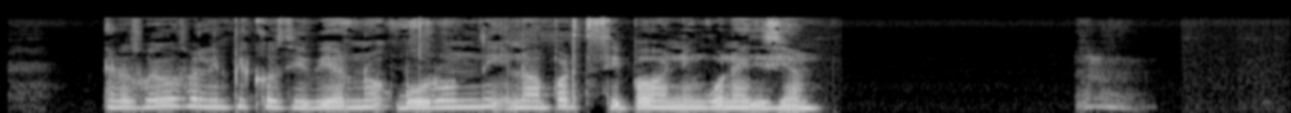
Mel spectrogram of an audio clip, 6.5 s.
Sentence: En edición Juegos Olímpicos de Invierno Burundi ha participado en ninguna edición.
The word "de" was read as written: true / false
true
